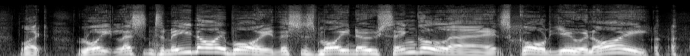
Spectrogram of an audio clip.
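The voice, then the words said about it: Rural farmy Ipswich English accent. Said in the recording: “in Ipswich, they talk like ... It's like super, it's farmery.”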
